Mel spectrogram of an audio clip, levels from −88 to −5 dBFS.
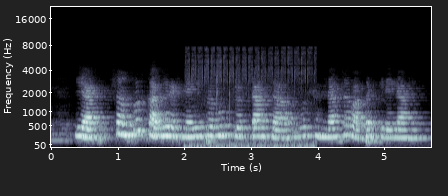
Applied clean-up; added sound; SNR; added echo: none; Writing; 19 dB; reverberation time 0.9 s.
